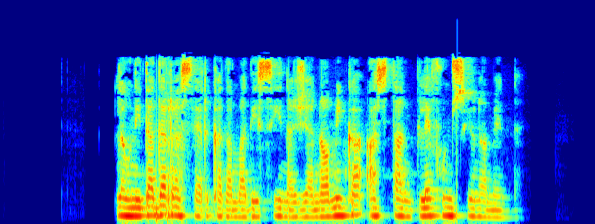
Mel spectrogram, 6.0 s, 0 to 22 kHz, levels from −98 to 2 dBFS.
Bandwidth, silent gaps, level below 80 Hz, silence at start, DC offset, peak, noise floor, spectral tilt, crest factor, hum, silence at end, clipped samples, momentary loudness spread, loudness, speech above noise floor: 8.2 kHz; none; -50 dBFS; 1.2 s; under 0.1%; 0 dBFS; under -90 dBFS; -3.5 dB/octave; 18 dB; none; 0.85 s; under 0.1%; 9 LU; -16 LUFS; over 74 dB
